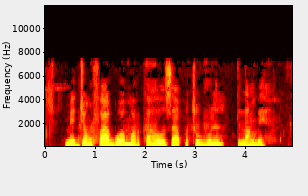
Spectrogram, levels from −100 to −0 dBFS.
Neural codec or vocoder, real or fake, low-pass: none; real; 7.2 kHz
